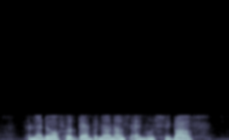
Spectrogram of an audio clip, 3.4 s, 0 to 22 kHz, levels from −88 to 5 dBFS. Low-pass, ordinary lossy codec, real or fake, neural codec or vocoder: 7.2 kHz; AAC, 16 kbps; fake; codec, 16 kHz in and 24 kHz out, 1.1 kbps, FireRedTTS-2 codec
